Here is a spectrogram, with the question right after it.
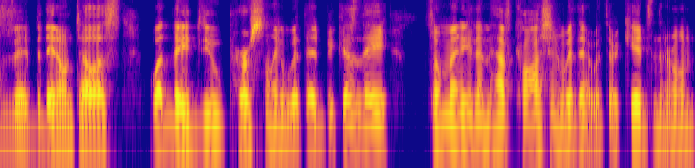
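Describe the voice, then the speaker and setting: A man with a Canadian accent and an ordinary speaking voice talks at a fairly quick pace with lively intonation, in a very clean recording with a silent background and a dry, close sound with no echo. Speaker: podcast co-host, ministry leader. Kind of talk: casual chat.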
